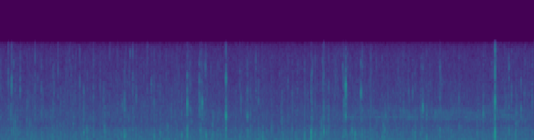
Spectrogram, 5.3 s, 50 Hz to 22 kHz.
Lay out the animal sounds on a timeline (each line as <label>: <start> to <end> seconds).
Ovenbird (Seiurus aurocapilla): 3.4 to 5.3 seconds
